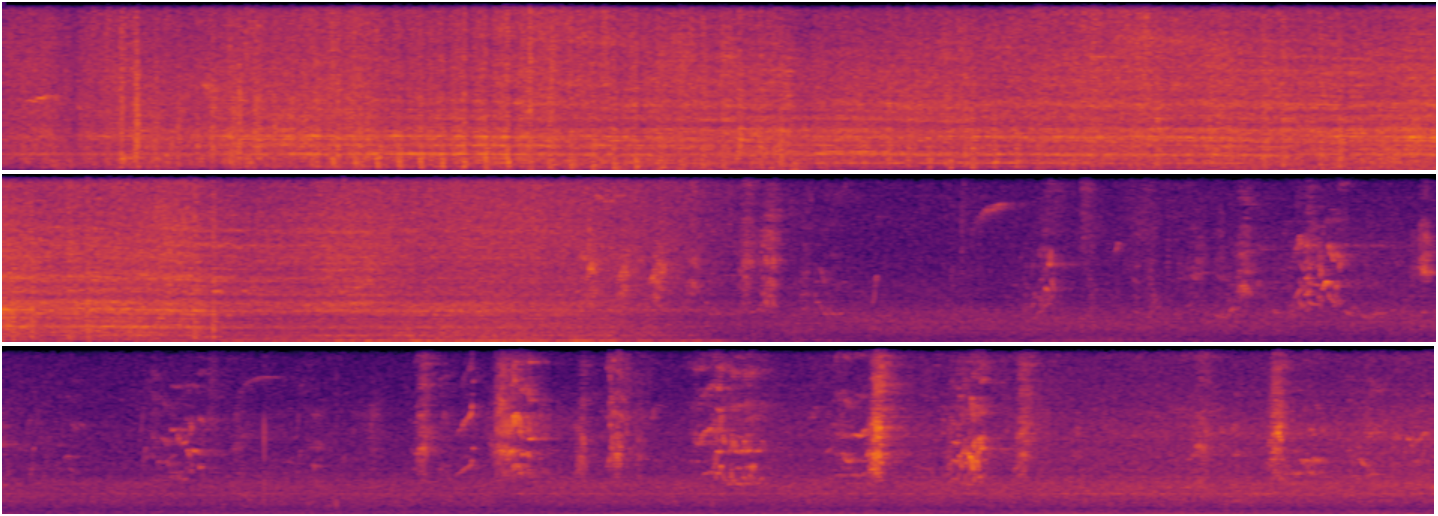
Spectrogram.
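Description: Electric suburban train passing close by, with wheels clicking over the rail joints and a whine from its traction motors. About halfway through the sound cuts to a much quieter low drone of approaching diesel railcars, which gets louder near the end.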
